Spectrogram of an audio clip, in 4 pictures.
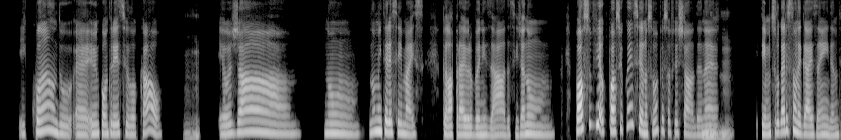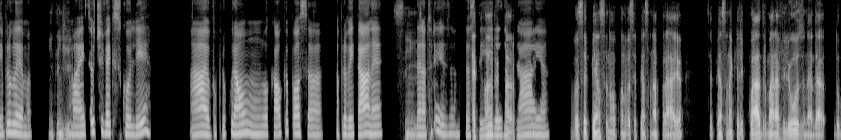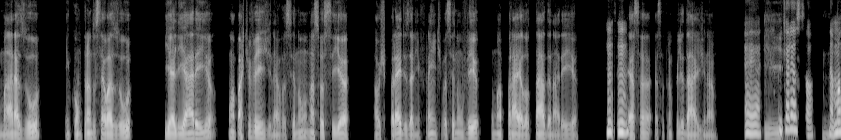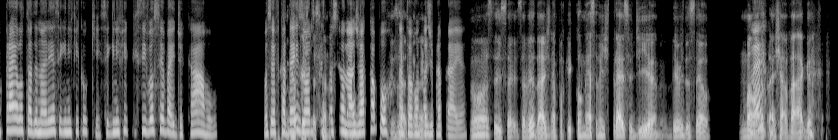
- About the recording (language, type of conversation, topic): Portuguese, podcast, Me conta uma experiência na natureza que mudou sua visão do mundo?
- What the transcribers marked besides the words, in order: drawn out: "já"; tapping; other background noise; laughing while speaking: "Só que não dá pra estacionar"; laughing while speaking: "Exatamente"; chuckle; laughing while speaking: "pra achar vaga"; chuckle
